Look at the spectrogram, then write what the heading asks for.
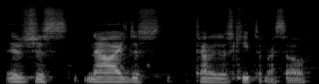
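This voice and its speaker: Young guy, raspy today, low voice, halting and wistful. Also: flat delivery, bright, forceful tone, slight background noise. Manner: hesitant, wistful, many fillers. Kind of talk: casual chat.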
